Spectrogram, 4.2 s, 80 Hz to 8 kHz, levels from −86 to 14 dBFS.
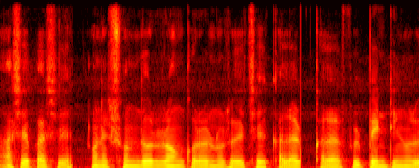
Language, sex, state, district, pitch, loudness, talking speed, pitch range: Bengali, male, Tripura, West Tripura, 115 Hz, -18 LUFS, 145 wpm, 115-120 Hz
